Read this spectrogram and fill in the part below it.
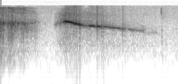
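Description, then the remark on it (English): A voice imitates a bear snoring: one breathy inhale followed by a long, wheezy exhale that tapers off, moderately loud with no other sounds. “And now the bear is snoring snugly in his den.”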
